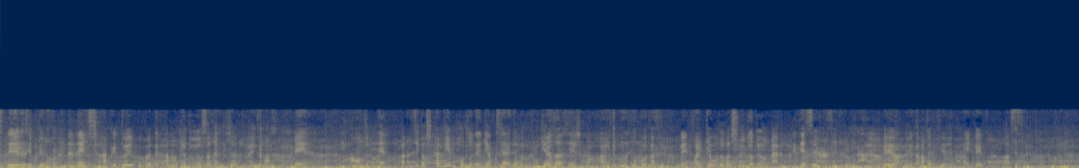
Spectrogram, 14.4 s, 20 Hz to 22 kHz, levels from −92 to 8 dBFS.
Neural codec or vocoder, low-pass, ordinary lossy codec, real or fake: codec, 16 kHz, 1 kbps, FunCodec, trained on Chinese and English, 50 frames a second; none; none; fake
